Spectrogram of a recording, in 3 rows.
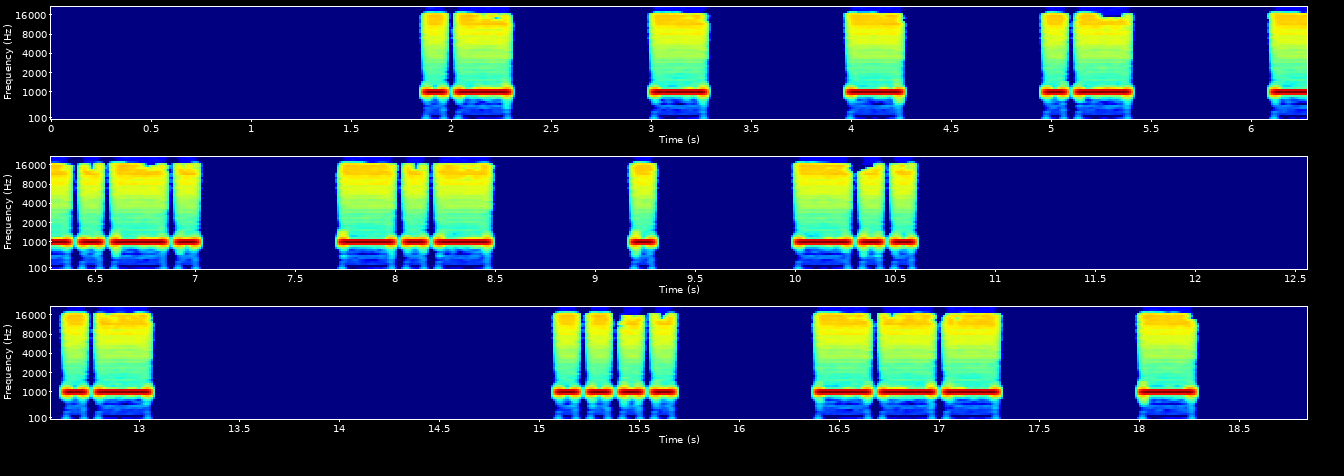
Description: Morse code, heard as a keyed tone, about 16 wpm, spaced as for 8 wpm, 1000 Hz. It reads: ATTACKED A HOT
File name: qotdfiles / 8wpm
